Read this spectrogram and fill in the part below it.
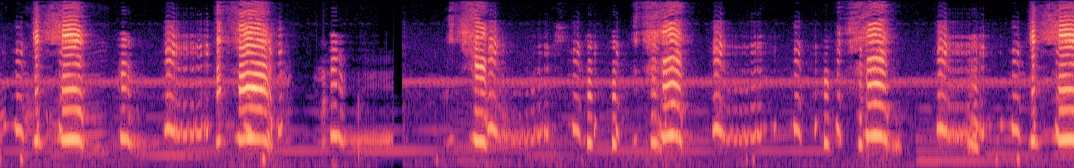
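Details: Lone purple swamphen away from the flock, calls used to lure birds into nets at night: bursts of harsh, buzzy, nasal squawks at an irregular pace, with a constant thin tone underneath.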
